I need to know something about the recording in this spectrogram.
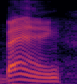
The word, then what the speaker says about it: bang: Using the exclam exclamation point pronounced bang is how you invert logically certain things.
